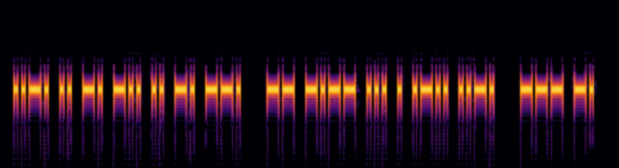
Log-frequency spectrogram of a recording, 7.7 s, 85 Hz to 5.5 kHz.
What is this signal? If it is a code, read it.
Morse code, heard as a keyed tone, about 25 wpm, 600 Hz. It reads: FINDING MYSELF ON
